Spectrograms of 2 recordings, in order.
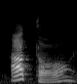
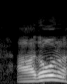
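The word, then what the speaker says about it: あと: 아토, 영어로 순수 발음은 아도는 한국식 발음이고요.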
